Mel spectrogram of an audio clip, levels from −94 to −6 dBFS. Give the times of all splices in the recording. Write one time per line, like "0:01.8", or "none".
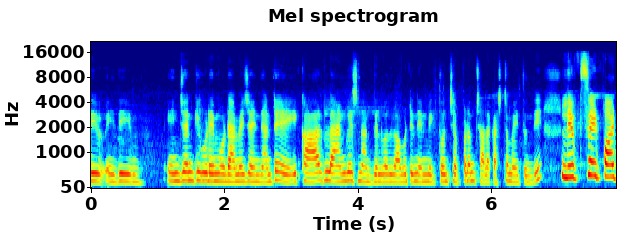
none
